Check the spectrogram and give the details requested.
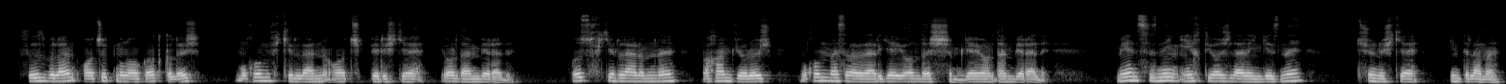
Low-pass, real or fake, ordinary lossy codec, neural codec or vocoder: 10.8 kHz; real; none; none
